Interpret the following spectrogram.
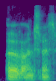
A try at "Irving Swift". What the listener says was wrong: I'm sorry, Chair. Well, my husband would say to me, but nobody seems to have it right. My children said.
